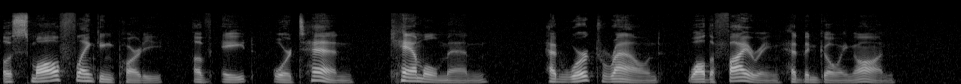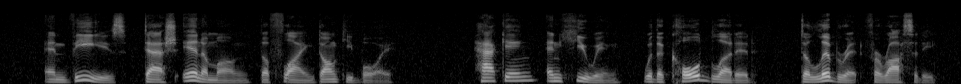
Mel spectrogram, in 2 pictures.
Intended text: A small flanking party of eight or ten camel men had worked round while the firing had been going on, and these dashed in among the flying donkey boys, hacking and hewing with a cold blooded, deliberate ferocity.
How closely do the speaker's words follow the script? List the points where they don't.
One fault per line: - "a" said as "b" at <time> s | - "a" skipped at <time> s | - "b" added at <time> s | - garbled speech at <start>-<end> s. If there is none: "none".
- "dashed" said as "dash" at 11.0 s
- "boys" said as "boy" at 13.1 s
